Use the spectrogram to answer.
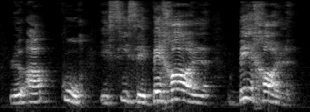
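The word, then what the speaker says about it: בכל: Un des signes qu'il faut dire Bechol, parce que, en principe, le O, le kamos, kamas, katan, le petit kamas qui se prononce O, qui est une voyelle courte, une voyelle brève, il est suivi d'un trait d'union qui le relie au mot qui suit. Donc, Bechol.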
